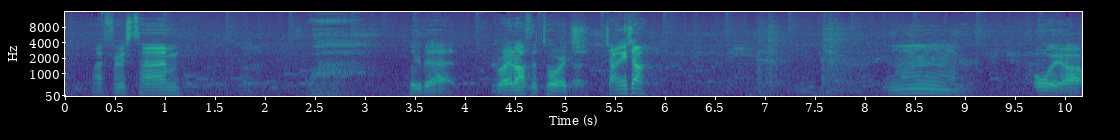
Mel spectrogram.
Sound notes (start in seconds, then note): 5.1 speaks in foreign language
